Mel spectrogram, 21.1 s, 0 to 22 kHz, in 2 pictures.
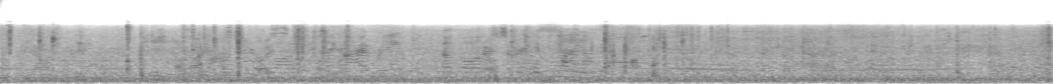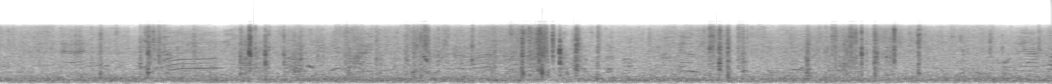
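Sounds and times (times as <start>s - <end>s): cabin air system hum: 0.0s - 21.0s
passengers chattering: 0.0s - 21.0s.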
